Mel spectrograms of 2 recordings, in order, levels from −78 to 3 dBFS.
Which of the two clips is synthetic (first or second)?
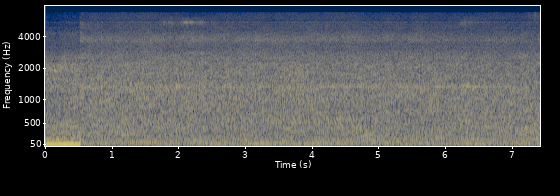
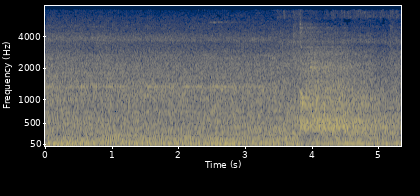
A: first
